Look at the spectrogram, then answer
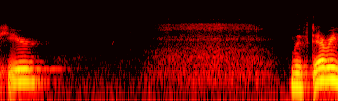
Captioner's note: inhaling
